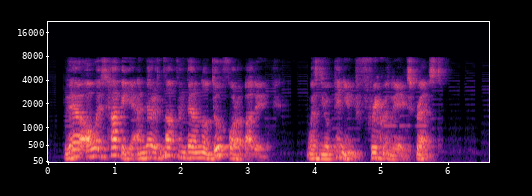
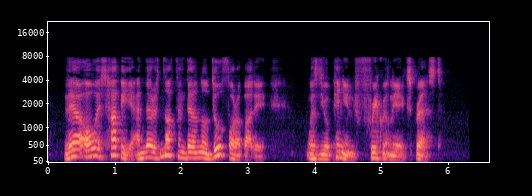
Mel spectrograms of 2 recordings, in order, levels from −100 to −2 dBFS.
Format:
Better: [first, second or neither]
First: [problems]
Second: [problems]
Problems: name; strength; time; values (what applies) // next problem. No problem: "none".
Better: second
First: noise reduction (neural separator model SepFormer DNS4)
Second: none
